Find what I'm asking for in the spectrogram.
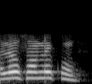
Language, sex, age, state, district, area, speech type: Kashmiri, female, 45-60, Jammu and Kashmir, Baramulla, rural, conversation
